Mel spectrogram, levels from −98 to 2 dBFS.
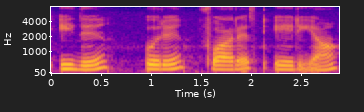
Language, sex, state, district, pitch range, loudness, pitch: Tamil, female, Tamil Nadu, Nilgiris, 185-205 Hz, -16 LUFS, 200 Hz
